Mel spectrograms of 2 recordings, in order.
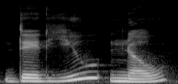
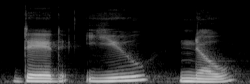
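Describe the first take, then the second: First: Very slow careful English demo; teacher model, very slow; slow model phrase. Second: Very slow careful English repeat. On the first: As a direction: stretch each word clearly. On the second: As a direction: say it again slowly. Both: Shown as a demonstration. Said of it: "Y esa frase es".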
